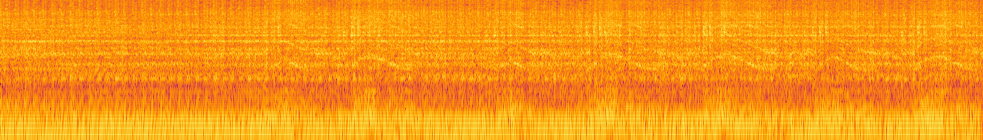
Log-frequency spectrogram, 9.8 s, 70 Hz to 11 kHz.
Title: Piston Slap Ducati Scrambler 1100 - After replacing the horizontal cylinder and piston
